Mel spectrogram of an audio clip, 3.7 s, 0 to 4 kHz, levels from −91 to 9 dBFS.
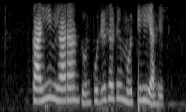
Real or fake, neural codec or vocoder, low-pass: real; none; 3.6 kHz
